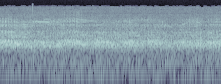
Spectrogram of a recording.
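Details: Many sandhill cranes gathering in large flocks at Muscatatuck National Wildlife Refuge, Indiana, call all at once: a steady rolling chorus of overlapping rattling, trumpeting notes with no gaps or single voices standing out.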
